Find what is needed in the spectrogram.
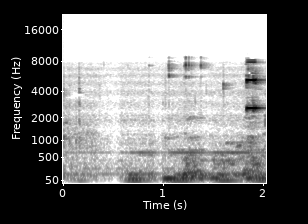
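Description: Mostly faint room tone with a few faint clicks, then a short, high-pitched electronic beep near the end.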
